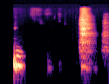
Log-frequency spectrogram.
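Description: A man laughing softly: a short voiced chuckle, then, about a second later, a breathy laughing exhale.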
